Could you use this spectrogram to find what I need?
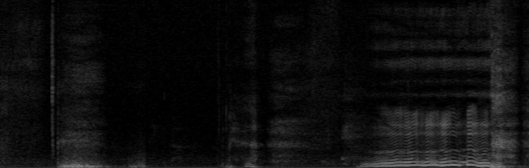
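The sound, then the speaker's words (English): Deep, noisy breaths drawn and released by people during a church sermon, a few breathy inhales and exhales in sequence, then a voice talking. “I want you to think about the power that you have. Do it one more time. Inhale. Exhale. It's the breath of God.”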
